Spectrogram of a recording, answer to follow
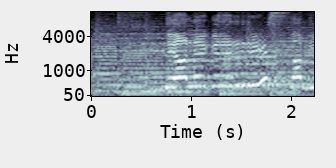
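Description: A woman singing an Andalusian copla over band accompaniment with a repeating bass note. Near the end her voice slides up onto a higher note.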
